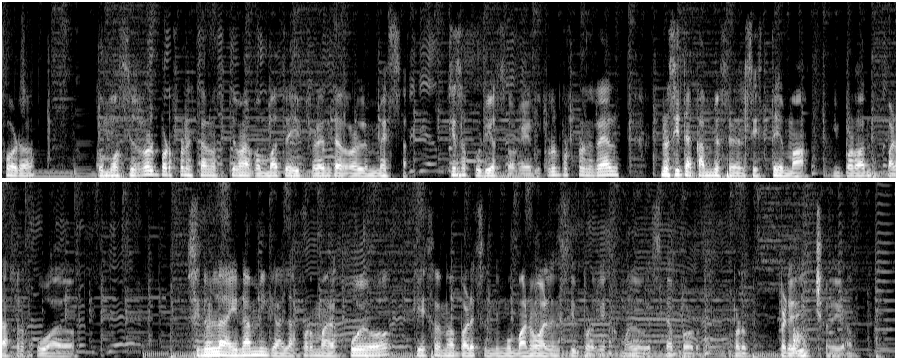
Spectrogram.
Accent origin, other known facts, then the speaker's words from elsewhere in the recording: Argentina; a mí como argentino, me resultaba difícil acomodarme a los horarios de los españoles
